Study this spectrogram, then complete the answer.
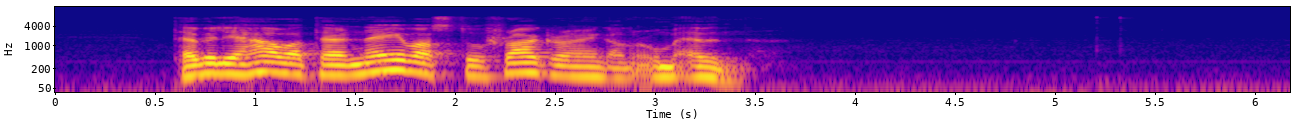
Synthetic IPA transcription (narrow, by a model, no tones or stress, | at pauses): d̪̥ʰæːʋɪljæɪhɑːʋɑt̪̚d̪æːɳæɪʋɑst̪ʊfɾɑːɡɾɑːhɛŋɡɑnə̰ʔʊ̰mɛ̰ʋn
